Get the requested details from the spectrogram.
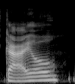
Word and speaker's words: guile: This debt we pay to human guile, guile, guile. Which one? G U I L. – Guile. Guile. – Said it right the first time. Disregard anything else.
